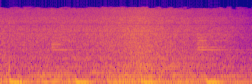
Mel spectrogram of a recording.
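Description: Choppy water rushing and sloshing steadily in the lazy river at Baha Bay water park, Grand Hyatt Baha Mar, loud and close, a continuous wash of surf with low thumps as waves roll through.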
